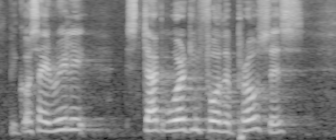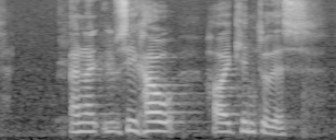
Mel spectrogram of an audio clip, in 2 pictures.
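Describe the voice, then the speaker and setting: A man with a Spanish accent speaks at a high pitch with ordinary variation and a fairly slow pace. He takes long, frequent pauses, and his loudness swings widely. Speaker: business executive and sainthood postulator. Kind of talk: conference talk. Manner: halting.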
